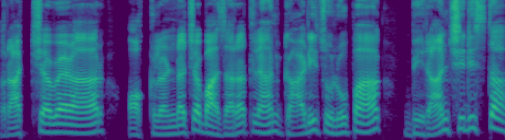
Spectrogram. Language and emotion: Goan Konkani, fearful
